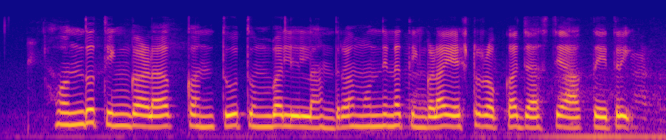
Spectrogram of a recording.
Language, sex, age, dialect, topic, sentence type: Kannada, female, 25-30, Dharwad Kannada, banking, question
